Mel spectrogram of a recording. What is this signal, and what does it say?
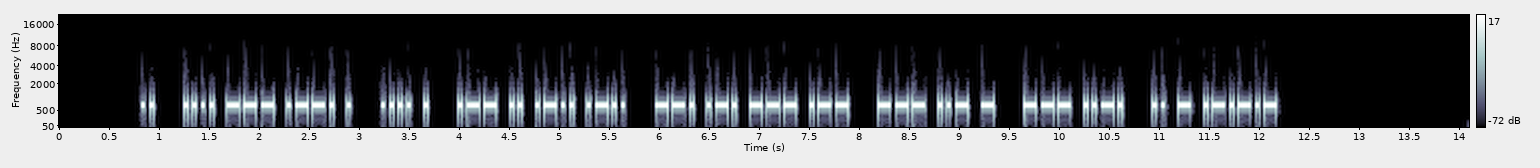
Morse code, heard as a keyed tone, about 28 wpm, 700 Hz. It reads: I HOPE HE WILL GROW OUT OF IT.
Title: Sentences from Top 1000 Words - Review Part 1 - 28wpm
